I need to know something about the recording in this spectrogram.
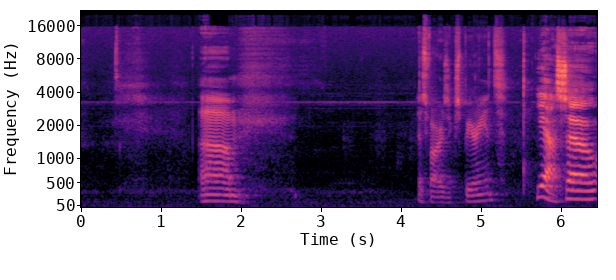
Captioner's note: long pause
